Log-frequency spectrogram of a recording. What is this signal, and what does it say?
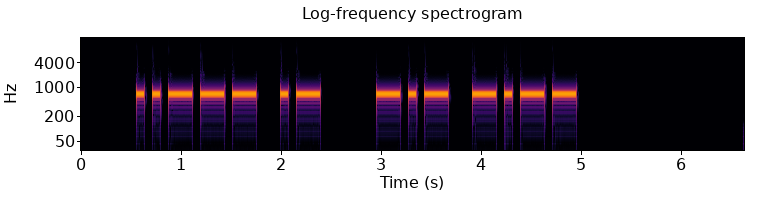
Morse code, heard as a keyed tone, about 15 wpm, 700 Hz. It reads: 2A KY
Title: Field Day Exchanges - 15wpm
